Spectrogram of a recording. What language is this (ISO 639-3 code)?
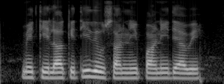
mar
